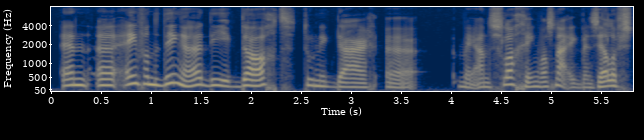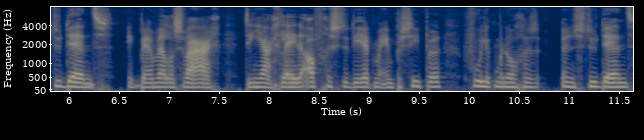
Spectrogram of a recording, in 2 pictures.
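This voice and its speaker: A woman's fairly low voice with lively intonation, at a moderate pace. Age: 40s. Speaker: podcast host. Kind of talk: casual monologue. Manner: hesitant, many fillers.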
